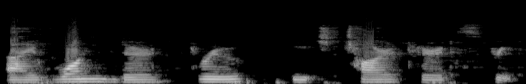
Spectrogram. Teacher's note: the syllable stress pattern begins with the unstressed and then a stressed syllable, and that pattern repeats. One iamb is an unstressed and a stressed syllable. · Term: iambic tetrameter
